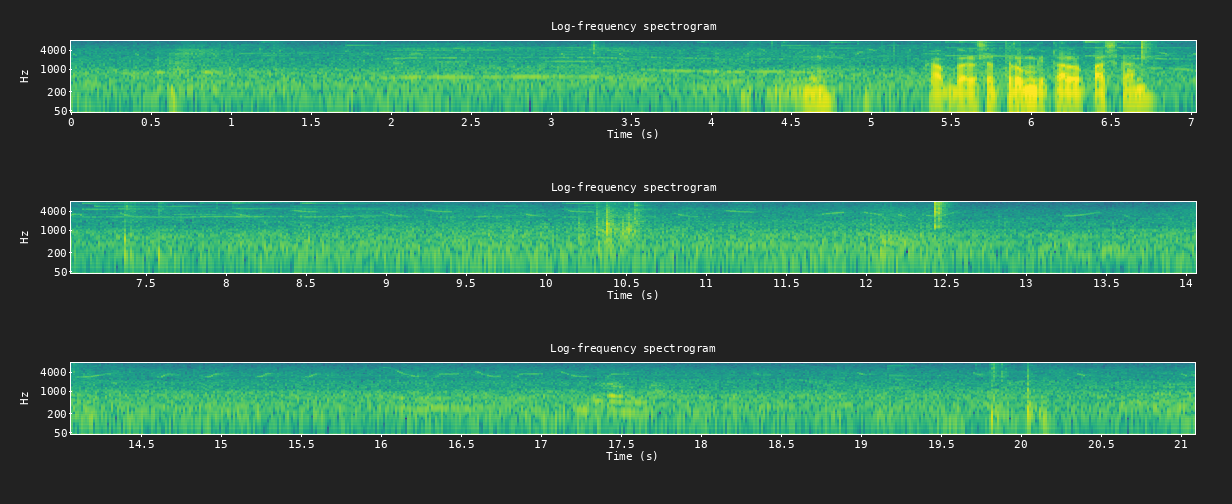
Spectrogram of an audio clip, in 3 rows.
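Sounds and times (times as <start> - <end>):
steady background hiss: 0.0 - 21.0
small bird chirping: 4.1 - 21.0.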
